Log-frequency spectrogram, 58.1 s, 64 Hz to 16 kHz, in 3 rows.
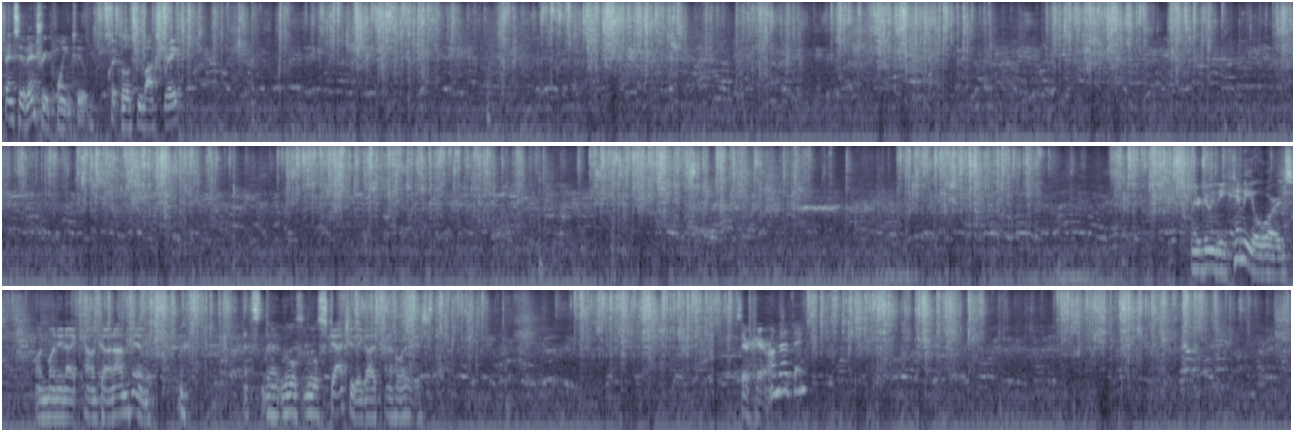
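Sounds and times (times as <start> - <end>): foil wrappers tearing and crinkling: 0.0 - 58.0.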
